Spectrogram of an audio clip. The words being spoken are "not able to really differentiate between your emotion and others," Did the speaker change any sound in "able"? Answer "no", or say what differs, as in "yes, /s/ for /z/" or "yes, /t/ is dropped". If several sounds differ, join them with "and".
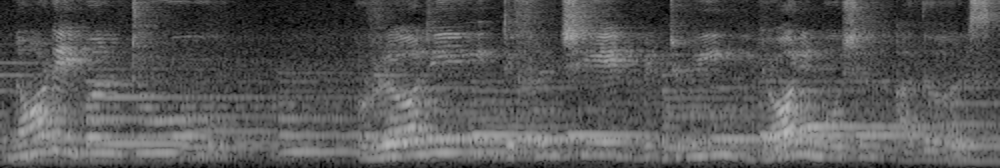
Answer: no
